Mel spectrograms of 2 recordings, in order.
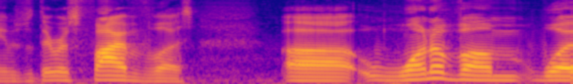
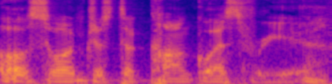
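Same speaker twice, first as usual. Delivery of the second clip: low, soft offended voice. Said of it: "she gets really offended".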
